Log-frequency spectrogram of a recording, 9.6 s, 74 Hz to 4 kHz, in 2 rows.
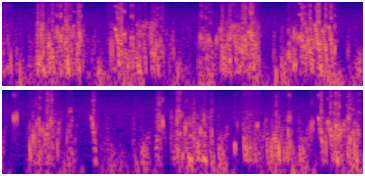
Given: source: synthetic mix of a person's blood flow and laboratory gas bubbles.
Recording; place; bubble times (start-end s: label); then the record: Doppler ultrasound of blood flow; precordium
0.00-0.14 s: bubbles
0.33-1.12 s: bubbles
1.41-2.17 s: bubbles
2.62-3.47 s: bubbles
3.78-4.51 s: bubbles
4.94-5.05 s: bubbles
5.16-5.62 s: bubbles
5.66-5.78 s: bubbles
5.98-6.11 s: bubbles
6.84-7.00 s: bubbles
7.04-7.65 s: bubbles
7.88-8.71 s: bubbles
8.91-9.63 s: bubbles
From the record:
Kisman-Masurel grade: 444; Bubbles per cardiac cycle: continuous sound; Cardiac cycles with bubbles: 100%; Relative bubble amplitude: maximal (0.775 to 0.999); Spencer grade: 4 (maximum detectable bubble signal sounding continuously throughout systole and diastole of every cardiac period, and overriding the amplitude of the normal cardiac signals); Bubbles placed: only in the low amplitude regions of the cardiac cycle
